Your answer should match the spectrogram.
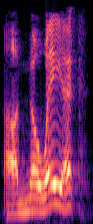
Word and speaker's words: Noahic: We would pronounce Noah, and so you look at that and you go Noahic, but the A is long if you're going to pronounce that. Noahic covenant.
